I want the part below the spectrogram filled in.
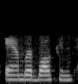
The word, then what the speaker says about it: Balcaen: And you guys can follow me on Instagram, Twitter, at AmberBalcaen 10 on Facebook is at AmberBalcaen Racing. My last name is spelled B-A-L-C-A-E-N.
